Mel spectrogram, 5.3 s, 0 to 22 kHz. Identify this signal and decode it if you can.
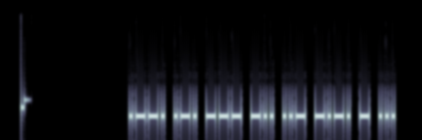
Morse code, heard as a keyed tone, about 30 wpm, 700 Hz. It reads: PRODUCTS
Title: ES:S Suffix - Top 100 Words with Base Words 30wpm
